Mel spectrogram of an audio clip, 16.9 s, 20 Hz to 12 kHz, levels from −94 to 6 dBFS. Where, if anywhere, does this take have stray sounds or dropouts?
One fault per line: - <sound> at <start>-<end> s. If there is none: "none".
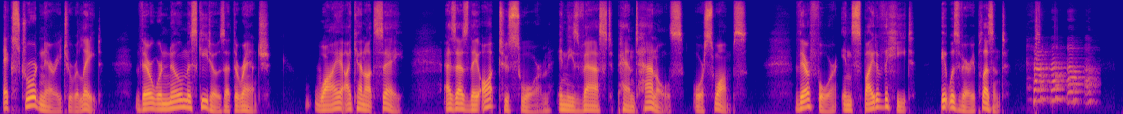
- laugh at 15.4-16.5 s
